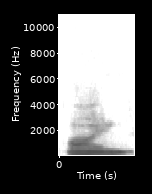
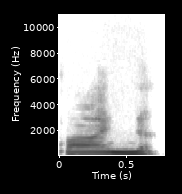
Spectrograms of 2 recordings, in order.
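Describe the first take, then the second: First: The final consonant is said very lightly. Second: The final consonant is exaggerated and strong. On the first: "very light hand sound at the end" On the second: "I will accentuate and exaggerate the end sounds"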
